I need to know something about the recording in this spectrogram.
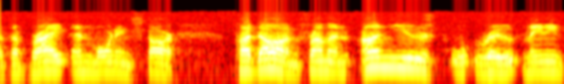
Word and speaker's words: Padan: That was called, but the pronunciation was Padan. Like we remember, Adam was called the Adon. The dawn, the morning star, the bright and morning star. Padan, from an unused root, meaning to extend.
